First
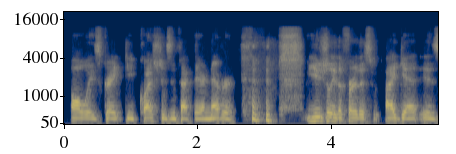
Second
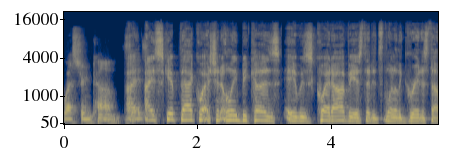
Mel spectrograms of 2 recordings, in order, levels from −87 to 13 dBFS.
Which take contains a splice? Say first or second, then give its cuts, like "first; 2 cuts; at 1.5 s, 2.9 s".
second; 2 cuts; at 1.1 s, 3.2 s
